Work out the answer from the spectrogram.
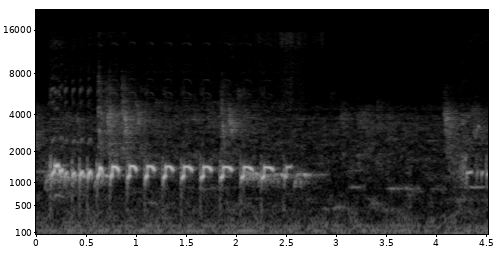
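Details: Female local zebra dove calling a male, kept as a lure to draw a reply: a quick run of about a dozen crisp, hooked cooing notes at an even pitch, then fading into quiet with a few faint notes later.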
